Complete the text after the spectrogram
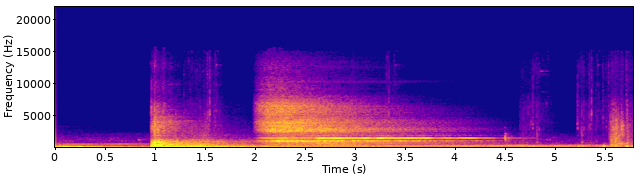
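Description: A soft magical shimmer rings out and fades.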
